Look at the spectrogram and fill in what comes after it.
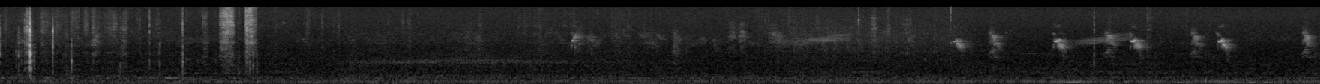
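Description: A small bird chirping in short, repeated calls through the second half. A few sharp clicks in the first few seconds, the loudest near the very start and a double one about three seconds in.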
